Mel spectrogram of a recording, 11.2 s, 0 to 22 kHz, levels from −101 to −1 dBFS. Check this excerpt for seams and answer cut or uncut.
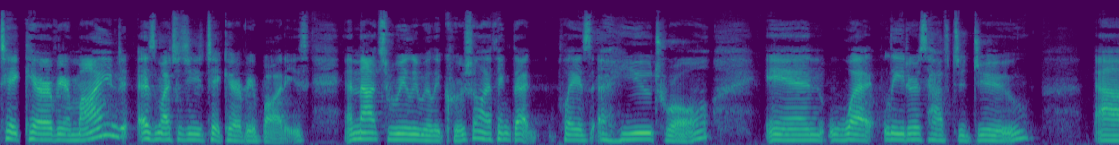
uncut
